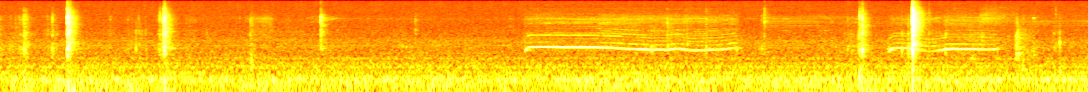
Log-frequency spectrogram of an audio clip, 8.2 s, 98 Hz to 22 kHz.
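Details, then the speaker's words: Sony DCR-IP7E MicroMV camcorder, repeated eject and close tests without a tape: crisp clicks and a short, even motor whir. The deck works normally. "all going very well so that little micro MV camcorder appears to be in good working order very pleased with that"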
